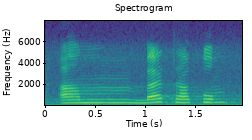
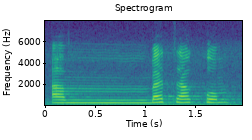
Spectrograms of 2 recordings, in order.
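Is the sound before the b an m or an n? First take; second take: m; m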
